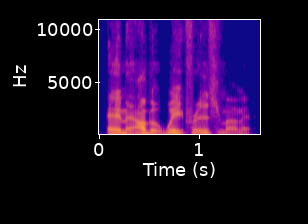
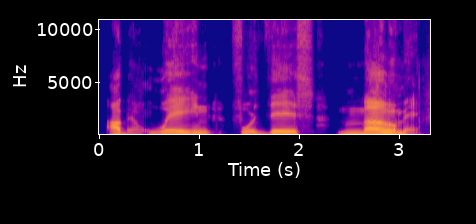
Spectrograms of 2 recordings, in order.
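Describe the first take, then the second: First: Low, soft and savoring; hushed gloating; quiet relish. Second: Drawn out, savoring every word slowly; slow, triumphant repeat; slow gloating. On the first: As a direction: murmur it like a long-awaited revenge. Relishing confrontation. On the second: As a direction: stretch it out like the moment finally came. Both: Retold or imitated.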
